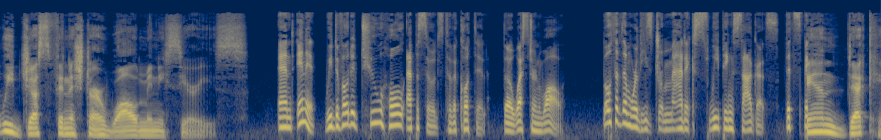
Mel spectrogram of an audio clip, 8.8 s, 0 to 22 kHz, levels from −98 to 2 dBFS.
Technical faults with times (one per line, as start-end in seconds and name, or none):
2.65-8.08 section at the wrong speed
